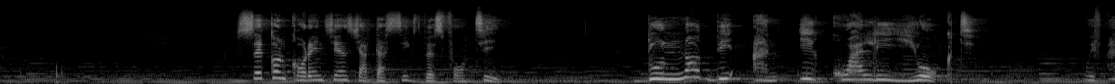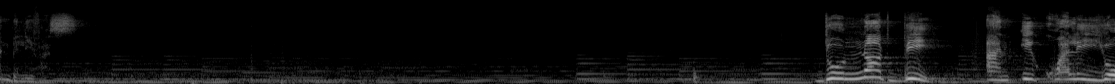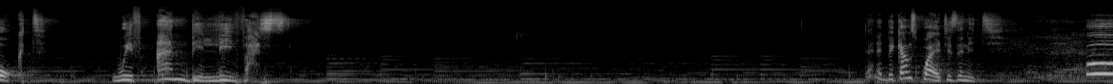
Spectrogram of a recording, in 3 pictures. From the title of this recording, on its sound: LIVE AT ABC ROBEGA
